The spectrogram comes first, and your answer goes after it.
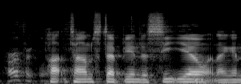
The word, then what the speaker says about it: Stepien: Did I pronounce it right? Perfectly. Tom Stepien, the CEO, and I'm going to embarrass myself.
